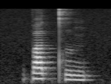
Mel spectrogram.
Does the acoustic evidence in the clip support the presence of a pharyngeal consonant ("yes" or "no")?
no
